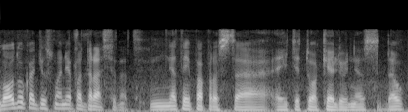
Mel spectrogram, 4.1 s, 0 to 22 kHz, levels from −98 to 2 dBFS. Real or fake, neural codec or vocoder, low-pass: real; none; 7.2 kHz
